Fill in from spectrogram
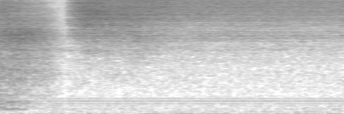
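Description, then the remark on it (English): A steady, breathy rush of air blown through a blade of grass held between the fingers for nearly three seconds, moderately loud, with only a faint low hum underneath rather than a clear reedy squeal. There is no talking. “It's the grass you can put between your fingers, and you kind of go like,”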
